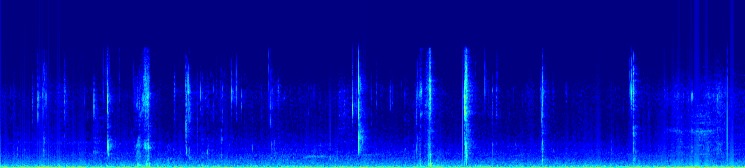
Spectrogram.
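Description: Close-miked chewing of a hand-fed mouthful of rice and dal, with many short, wet mouth clicks and smacks.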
